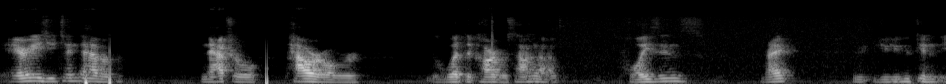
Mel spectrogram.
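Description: Loud pops land at 0.85 to 1.12 s (two in quick succession), 2.66 to 2.69 s and 4.92 to 4.95 s, each sharp thump rising roughly 15 dB over the sound, which continues underneath. They are likely voltage pulses from a switch, plug contact or static. Digital radio blending to analogue follows from 5.17 to 9.12 s: after a 452 ms cross-fade to the FM broadcast, the level drops about 1 dB, and hiss sits around 30 dB below the sound.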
